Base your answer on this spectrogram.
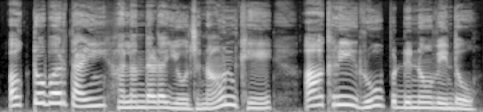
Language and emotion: Sindhi, neutral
